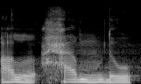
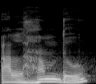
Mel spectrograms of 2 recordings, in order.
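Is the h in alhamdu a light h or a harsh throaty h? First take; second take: harsh h; light h. First: The h is a harsh sound from the throat. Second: The h is a light, plain breathy sound. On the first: It means praise. The speaker calls it right. "সহি শুদ্ধভাবে বলতে হবে আলহামদু" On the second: It means to be destroyed. The speaker calls it wrong. "এখানে যদি আমরা বলি আলহামদু তাহলে ভুল হয়ে যাবে"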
